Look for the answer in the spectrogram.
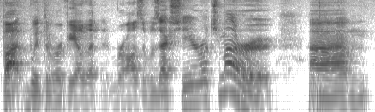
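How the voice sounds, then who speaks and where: Low-voiced man, halting casual commentary. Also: very animated, a bit bright. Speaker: creator giving episode commentary.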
